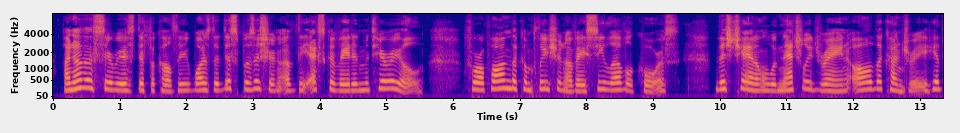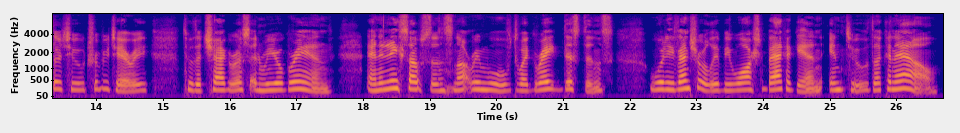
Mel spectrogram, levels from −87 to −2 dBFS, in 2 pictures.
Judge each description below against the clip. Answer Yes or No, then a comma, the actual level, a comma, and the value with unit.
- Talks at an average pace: No, slow, 120 wpm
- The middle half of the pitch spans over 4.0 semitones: No, average, 2.9 semitones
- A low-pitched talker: No, high, 205 Hz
